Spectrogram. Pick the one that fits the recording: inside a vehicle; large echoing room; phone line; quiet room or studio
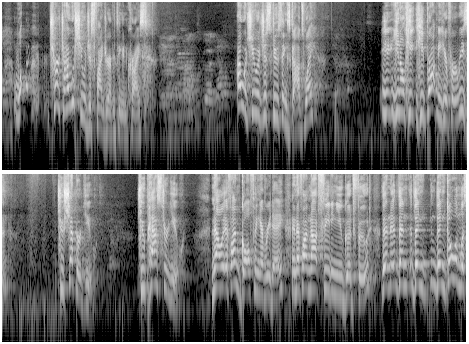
large echoing room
